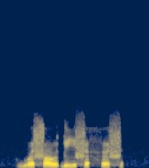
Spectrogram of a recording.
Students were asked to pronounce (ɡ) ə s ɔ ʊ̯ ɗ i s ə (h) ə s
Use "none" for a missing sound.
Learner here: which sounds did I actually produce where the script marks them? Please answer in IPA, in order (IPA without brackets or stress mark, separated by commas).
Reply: ɡʷ, h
